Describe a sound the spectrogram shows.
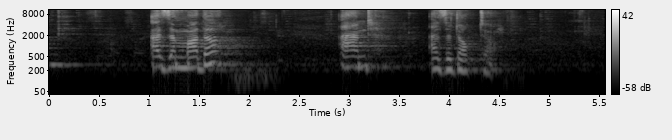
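A woman speaks with emotion into a microphone, heard through loudspeakers in a large hall.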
